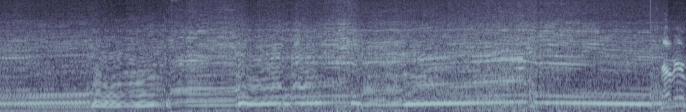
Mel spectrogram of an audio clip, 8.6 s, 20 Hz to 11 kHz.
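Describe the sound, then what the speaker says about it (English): A Yamaha R1 motorcycle pulls hard in second gear, its loud, close engine note rising in pitch with brief dips and surges before climbing steadily again. "let's do a second gear pull so I can keep the front wheel down"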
